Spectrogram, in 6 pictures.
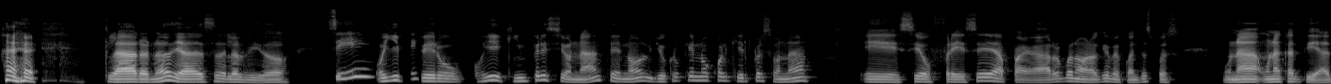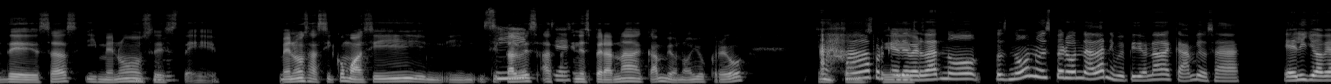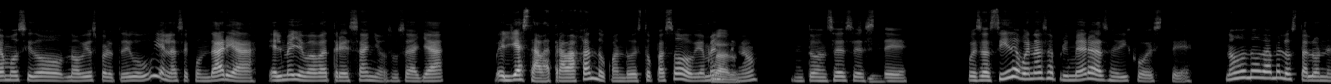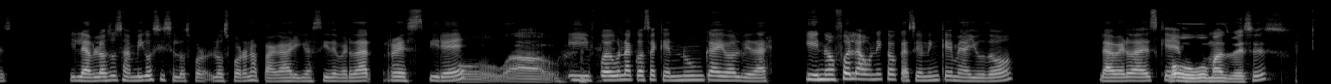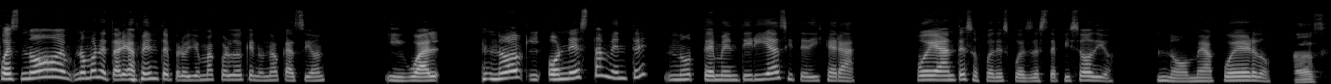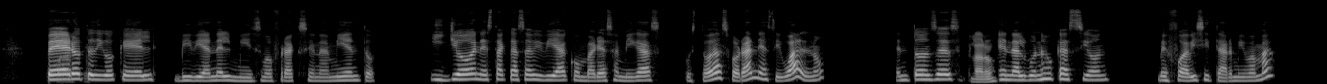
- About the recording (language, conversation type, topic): Spanish, podcast, ¿Qué acto de bondad inesperado jamás olvidarás?
- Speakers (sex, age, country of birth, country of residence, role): female, 50-54, Mexico, Mexico, guest; male, 20-24, Mexico, United States, host
- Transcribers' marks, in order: chuckle; chuckle; other background noise; throat clearing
